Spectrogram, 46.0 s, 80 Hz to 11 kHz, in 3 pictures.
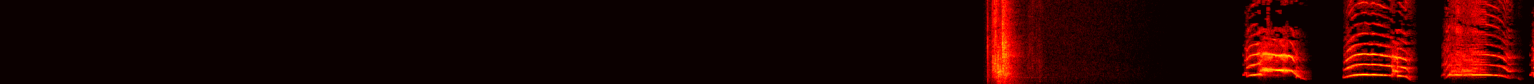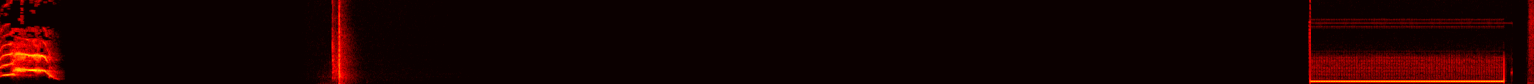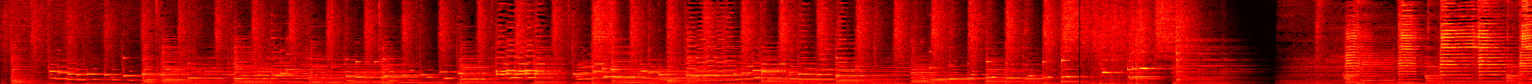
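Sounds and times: shrill screams: 12.4s - 16.0s
electronic telephone tone: 28.4s - 30.5s
lively piano music with drums: 30.6s - 43.1s, 43.8s - 46.0s.

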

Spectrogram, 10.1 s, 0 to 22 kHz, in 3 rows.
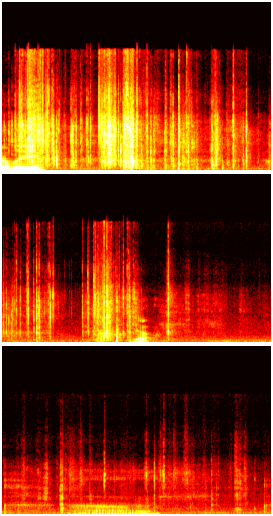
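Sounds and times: foil wrapper crinkling and tearing: 0.0s - 5.6s.

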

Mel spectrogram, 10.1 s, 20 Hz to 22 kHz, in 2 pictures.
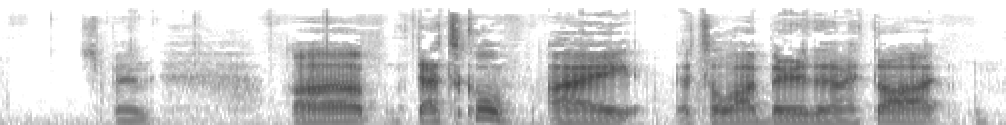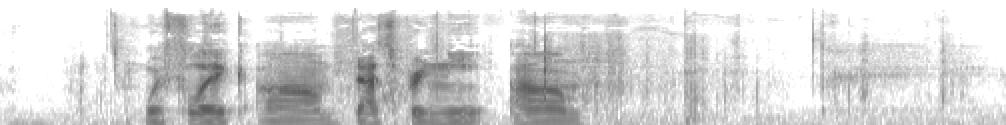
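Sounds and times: plastic figure handling: 5.1s - 10.0s.

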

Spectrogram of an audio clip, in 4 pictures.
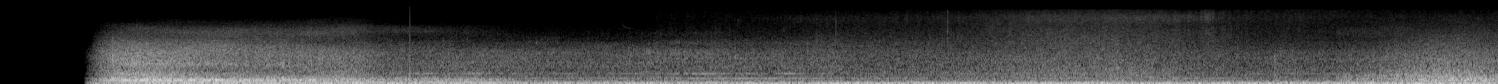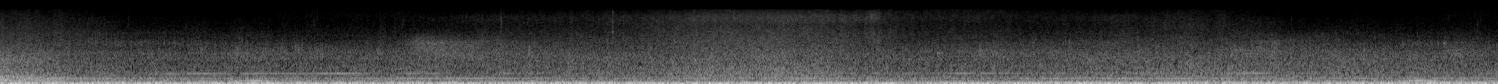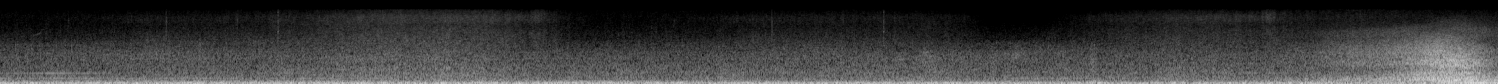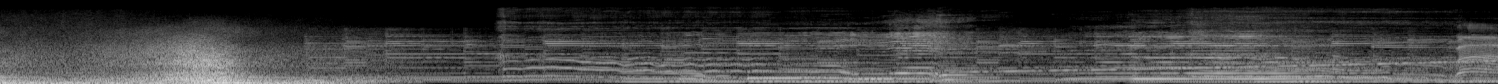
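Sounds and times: steady rushing noise: 0.9s - 49.4s.

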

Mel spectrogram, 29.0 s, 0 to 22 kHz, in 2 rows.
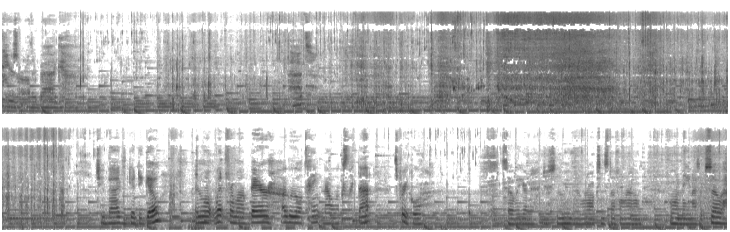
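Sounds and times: background music: 0.0s - 29.0s
aquarium gravel pouring into tank: 0.8s - 16.3s.

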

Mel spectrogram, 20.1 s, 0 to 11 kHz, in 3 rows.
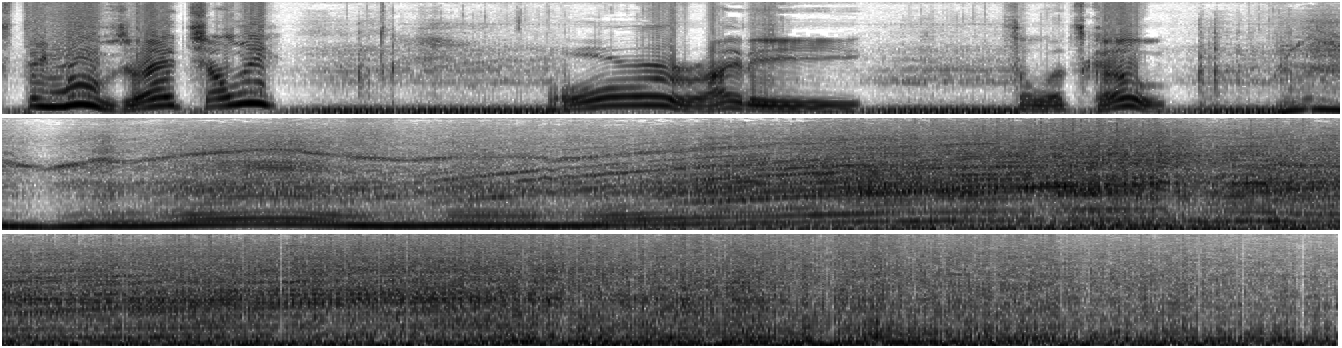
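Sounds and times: motorcycle engine revving: 5.8s - 20.0s
wind noise: 7.7s - 20.0s.

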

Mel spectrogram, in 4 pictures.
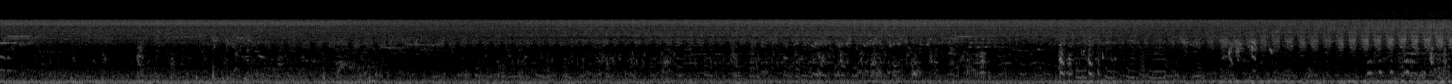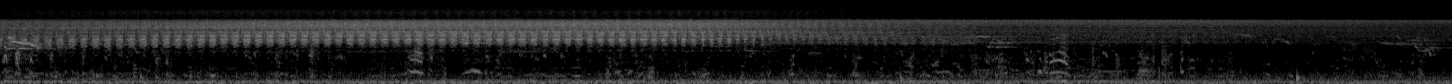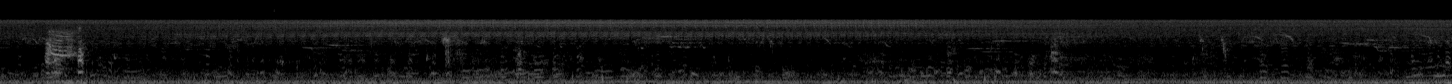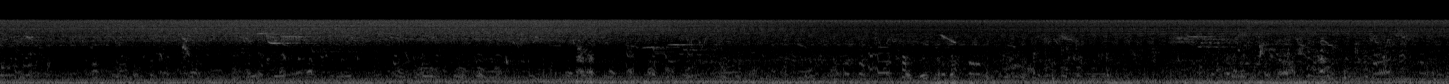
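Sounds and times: chickens clucking and calling: 0.0s - 58.0s.

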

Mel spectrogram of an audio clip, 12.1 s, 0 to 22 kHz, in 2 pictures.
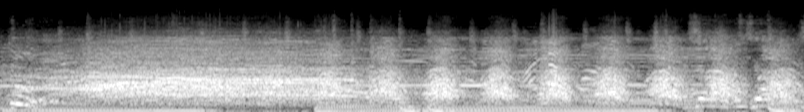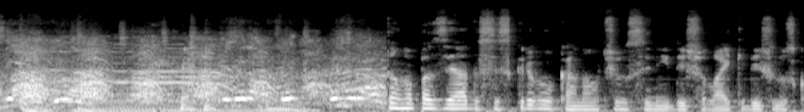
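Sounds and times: crowd chanting shouts: 0.0s - 9.0s
crowd roaring: 0.0s - 9.0s
hip-hop beat bass: 0.0s - 9.1s.

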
